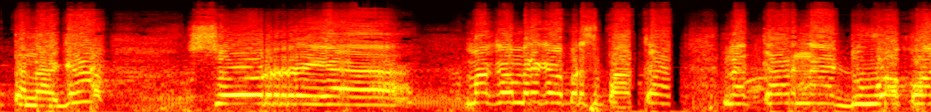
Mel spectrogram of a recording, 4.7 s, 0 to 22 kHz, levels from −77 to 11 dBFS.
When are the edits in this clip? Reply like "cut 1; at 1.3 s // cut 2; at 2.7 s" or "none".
cut 1; at 2.3 s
